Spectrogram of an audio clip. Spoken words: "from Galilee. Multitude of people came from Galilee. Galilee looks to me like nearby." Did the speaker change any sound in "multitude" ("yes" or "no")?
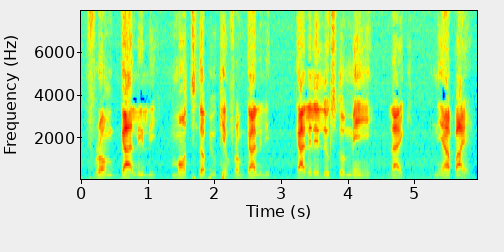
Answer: yes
